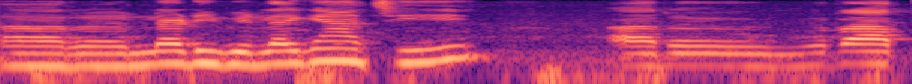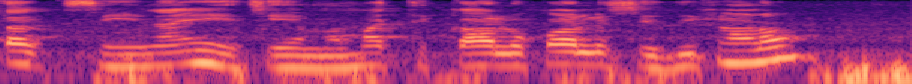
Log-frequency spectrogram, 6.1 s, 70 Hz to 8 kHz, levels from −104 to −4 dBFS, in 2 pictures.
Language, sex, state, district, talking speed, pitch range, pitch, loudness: Garhwali, female, Uttarakhand, Tehri Garhwal, 165 wpm, 195-225 Hz, 205 Hz, -25 LUFS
